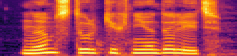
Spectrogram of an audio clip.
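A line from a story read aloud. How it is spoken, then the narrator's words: Plain. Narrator (Russian): сказал Трис Ботли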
